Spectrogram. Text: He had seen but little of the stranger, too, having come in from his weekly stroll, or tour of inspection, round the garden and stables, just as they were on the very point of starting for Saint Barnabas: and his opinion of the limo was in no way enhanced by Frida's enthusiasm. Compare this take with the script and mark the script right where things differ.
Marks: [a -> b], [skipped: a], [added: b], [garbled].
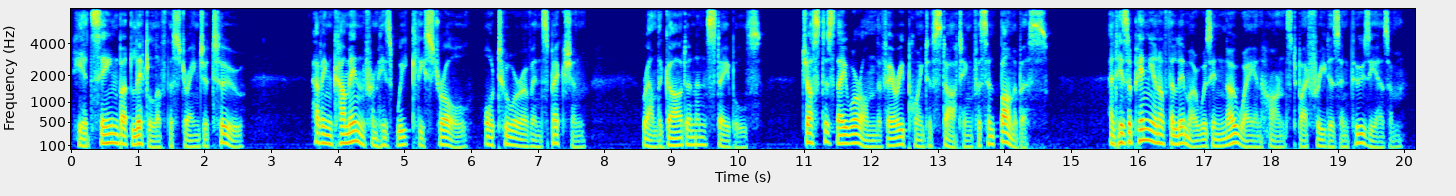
He had seen but little of the stranger, too, having come in from his weekly stroll, or tour of inspection, round the garden and stables, just as they were on the very point of starting for Saint Barnabas: and his opinion of the limo was in no way enhanced by Frida's enthusiasm.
